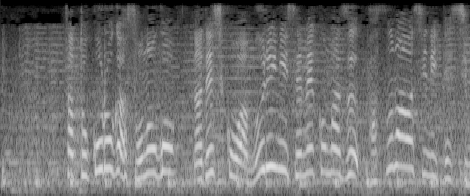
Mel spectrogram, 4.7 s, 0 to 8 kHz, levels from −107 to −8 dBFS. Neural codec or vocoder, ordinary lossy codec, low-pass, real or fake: none; none; 7.2 kHz; real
